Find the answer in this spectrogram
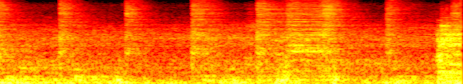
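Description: Live rock band: drums keep a steady beat with cymbal strokes about three times a second over bass and guitar.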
